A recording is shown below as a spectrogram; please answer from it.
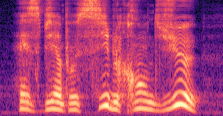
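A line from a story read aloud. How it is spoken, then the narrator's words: Exclaimed, beside himself. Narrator (French): s'écria hors de lui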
